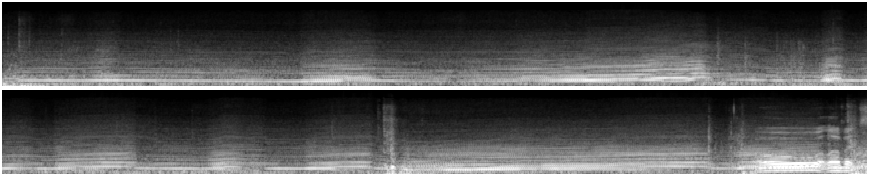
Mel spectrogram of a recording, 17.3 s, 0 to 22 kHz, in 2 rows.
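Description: A Honda S2000 running hard on a race track, its engine droning and rising in pitch through repeated accelerations with brief gear-change dips, heard from inside the car as someone talks over it.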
